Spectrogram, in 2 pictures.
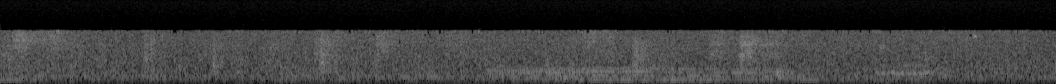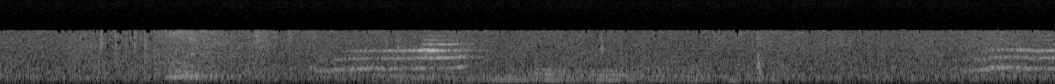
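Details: Cat offered for sale, heard indoors giving several high, thin meows spaced a few seconds apart. The calls are rising-then-falling and fairly soft over a steady room hiss, with faint background clicks.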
